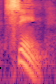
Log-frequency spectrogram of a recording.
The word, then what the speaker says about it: Sin: The way it's spelled, you would think it should be in John Bunyan's Pilgrim's Progress, the wilderness of sin. But I think it's pronounced seen.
